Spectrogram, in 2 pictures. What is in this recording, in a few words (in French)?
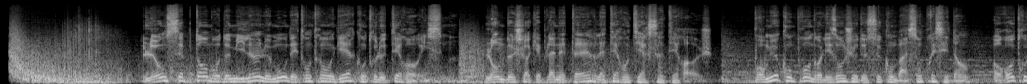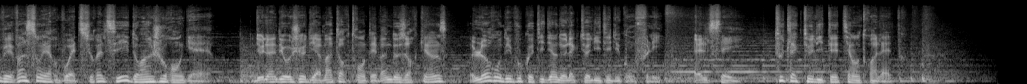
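PUB LCI, voix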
